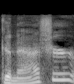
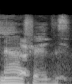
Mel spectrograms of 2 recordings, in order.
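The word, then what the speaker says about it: Gnasher: Is it pronounced Ganasher or is it pronounced Nasher? Pronounced Nasher. Okay.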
